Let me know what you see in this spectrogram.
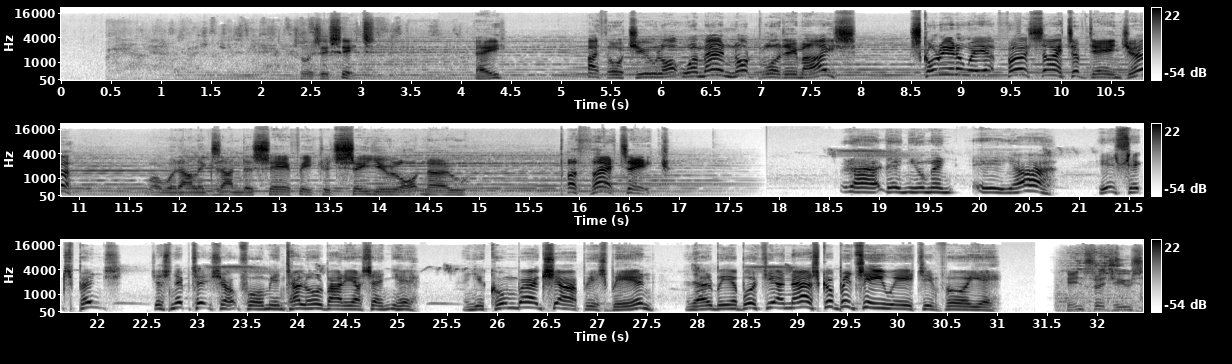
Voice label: Northern

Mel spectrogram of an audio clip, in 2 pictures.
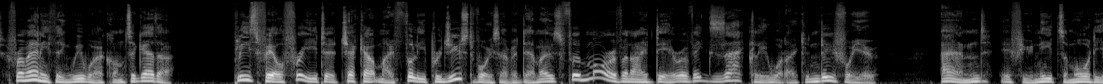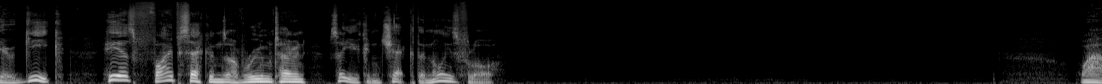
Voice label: dry studio sample; mono

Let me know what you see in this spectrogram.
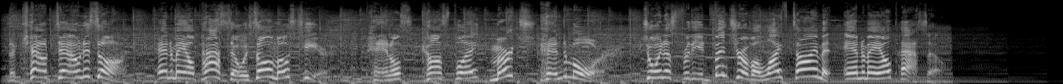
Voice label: anime; El Paso

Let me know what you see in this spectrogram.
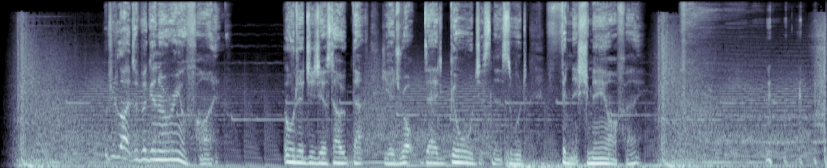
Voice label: Character Samples

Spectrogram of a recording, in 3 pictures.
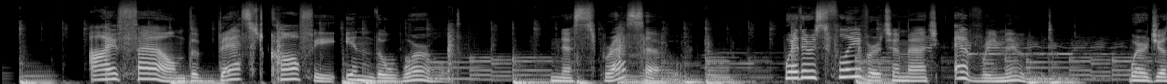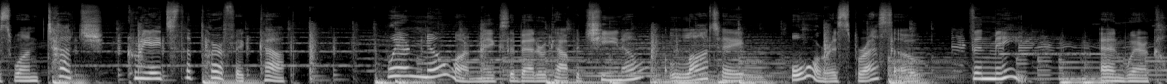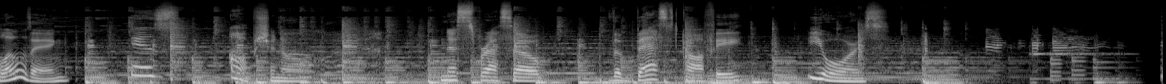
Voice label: US Voice; Nespresso

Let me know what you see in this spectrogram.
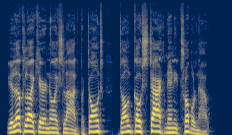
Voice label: Irish

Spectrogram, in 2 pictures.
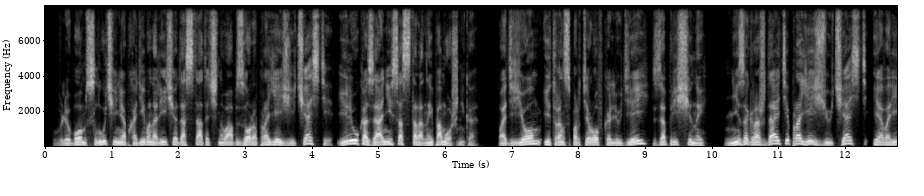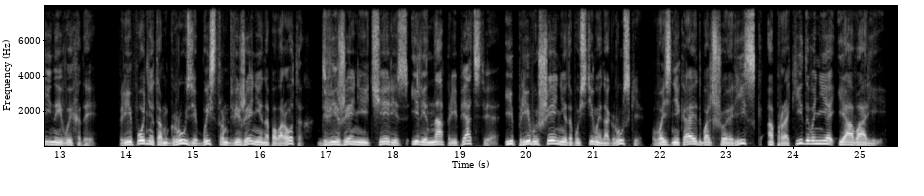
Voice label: Forklift Safety Instructions (e-learning)

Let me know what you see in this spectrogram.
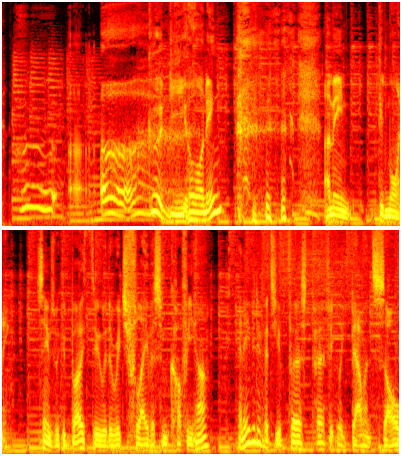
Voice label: Voice Actor; BigMouthVoices

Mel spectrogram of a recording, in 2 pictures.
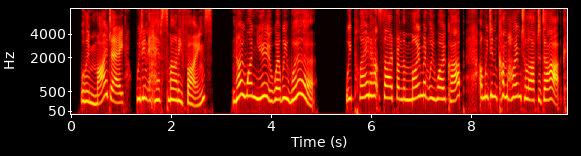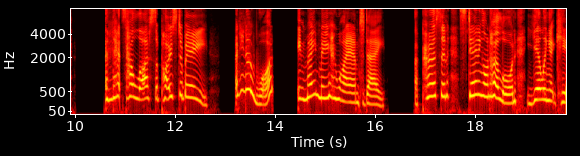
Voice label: Australian accent

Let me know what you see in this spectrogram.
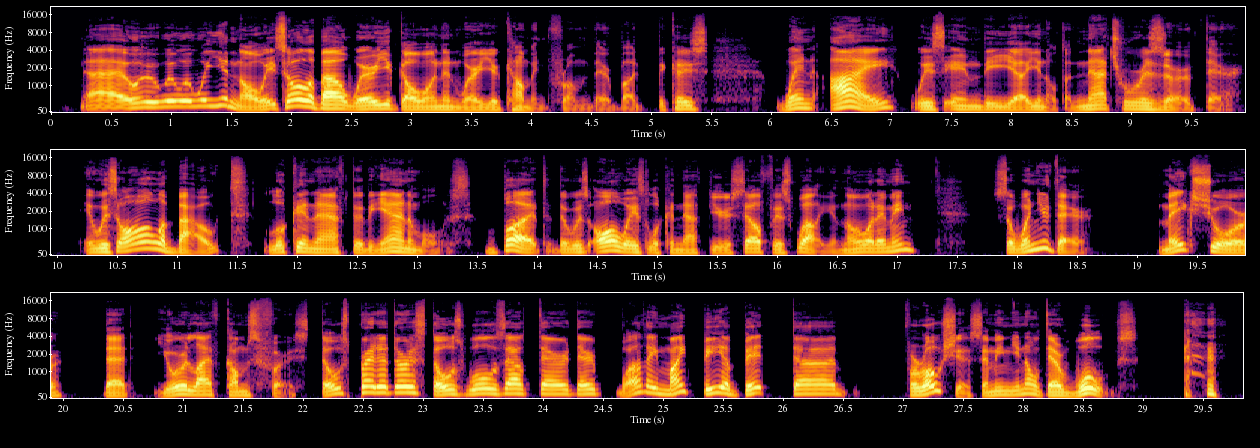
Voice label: Midwestern US

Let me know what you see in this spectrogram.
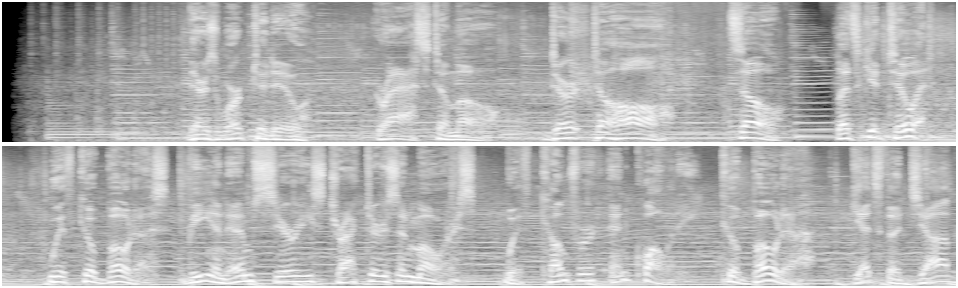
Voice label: COMMERCIAL, en-AU

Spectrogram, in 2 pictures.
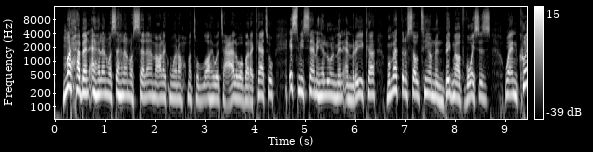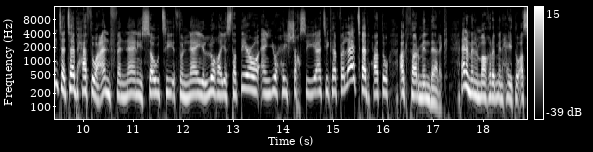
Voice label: Arabic Sample Spot

